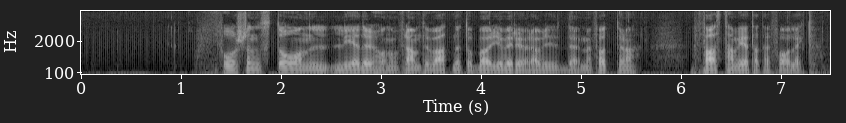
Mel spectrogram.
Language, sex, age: Swedish, male, 21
